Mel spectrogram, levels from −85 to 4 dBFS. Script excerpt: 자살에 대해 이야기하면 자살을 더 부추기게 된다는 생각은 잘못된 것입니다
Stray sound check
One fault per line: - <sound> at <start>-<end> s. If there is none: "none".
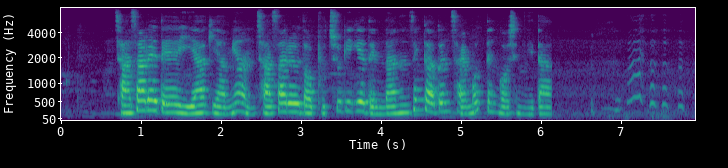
- laugh at 6.6-7.8 s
